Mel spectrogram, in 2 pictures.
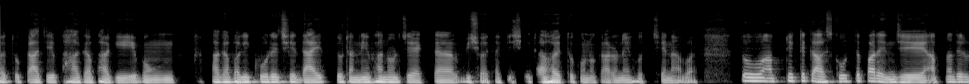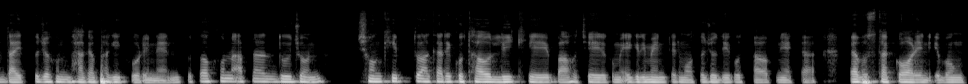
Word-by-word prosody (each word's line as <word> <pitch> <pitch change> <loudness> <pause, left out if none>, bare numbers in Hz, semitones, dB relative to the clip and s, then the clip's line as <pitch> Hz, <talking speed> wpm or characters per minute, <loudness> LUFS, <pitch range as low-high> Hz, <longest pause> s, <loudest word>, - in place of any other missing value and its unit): হয়তো 105 +1 -1
কাজে 105 +1 0 0.2
ভাগাভাগি 105 -2 +1
এবং 100 0 0 0.6
ভাগাভাগি 115 0 +4
করে 115 0 +4
যে 115 - +1
দায়িত্বটা 110 +2 0
নেভানোর 110 0 +4
যে 105 - 0
একটা 100 +1 -4 0.3
বিষয় 115 +3 -3
থাকে, 100 - -6
সেটা 110 0 -9
হয়তো 100 -2 +4
কোনো 100 0 -2
কারণে 100 0 -2
হচ্ছে 100 - -9
না 95 - -5
বা। - - -4 0.5
তো - - -1 0.3
আপনি 140 +1 -9
একটি 160 +1 -2
কাজ 120 -1 +4
করতে 140 +1 -1
পারেন, 135 -6 +3
যে 110 - +4 0.3
আপনাদের 120 +3 -1
দায়িত্ব 105 0 -1
যখন 120 0 +2
ভাগাভাগি 110 0 +3
করে 100 -1 -2
নেন, 90 0 -4
তো 120 - -10
তখন 135 +2 -1
আপনার 135 0 -3 0.2
২ 125 - +5
জন 115 -4 +2 0.5
সংক্ষিপ্ত 135 0 +1
আকারে 125 -1 0
কোথাও 125 -1 +3 0.2
লিখে 120 -1 +1 0.2
বা 105 - -3
হচ্ছে 115 - -6
এরকম 105 +1 -2
Agreement 110 -1 +2
এর 110 - -5
মতো 100 +2 -6
যদি 105 0 0
কোথাও 105 -1 -6
আপনি 105 - -7
একটা - - -12 0.4
ব্যবস্থা 115 0 +3
করেন 105 -2 +3
এবং 105 +1 -1
110 Hz, 170 wpm, -19 LUFS, 105-120 Hz, 0.6 s, ২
